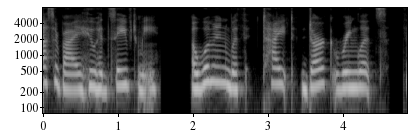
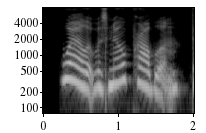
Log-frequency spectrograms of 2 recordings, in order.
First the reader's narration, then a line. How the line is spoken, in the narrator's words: the woman replied kindly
